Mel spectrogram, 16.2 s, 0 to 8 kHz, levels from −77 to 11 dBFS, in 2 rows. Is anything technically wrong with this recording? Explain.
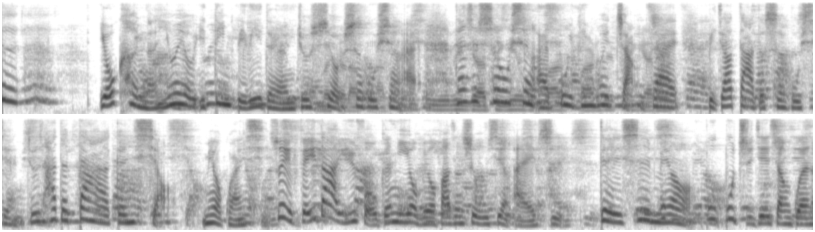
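Yes. Throughout the clip there is echo with no canceller. The far end is playing the call through a loudspeaker, its microphone picks that playback up again, and nothing removes it, so the speech returns after the network round trip, roughly a third of a second later. The returning copy sits about 10 dB below the direct speech and sounds thinner, trailing every phrase as a shadow. The band-limited sound, with nothing above 8 kHz, fits a G.722 call path.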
